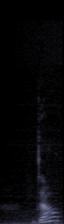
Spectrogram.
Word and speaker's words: doubt: Doubt is a verb, and take care that doubt, the be here is silent.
